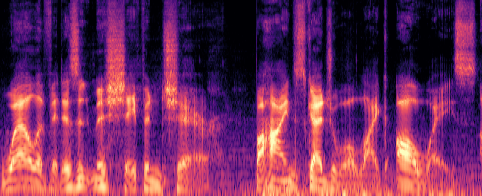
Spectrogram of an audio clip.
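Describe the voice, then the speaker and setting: With music in the background, a man puts on a character voice, fairly low in pitch with ordinary variation, at a fairly slow pace. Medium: solo performance. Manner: sarcastic.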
